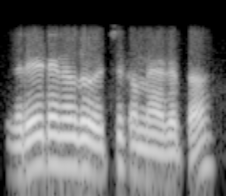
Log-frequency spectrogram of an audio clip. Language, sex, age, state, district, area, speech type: Kannada, male, 60+, Karnataka, Davanagere, rural, conversation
